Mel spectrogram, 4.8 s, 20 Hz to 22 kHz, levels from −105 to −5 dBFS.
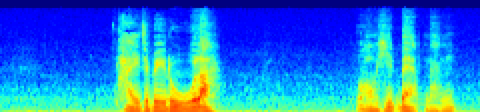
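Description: From 1.9 s to the end, crude rate conversion by dropping samples, likely from 48 kHz to 44.1 kHz, adds an inharmonic fizz about 30 dB below the speech.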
